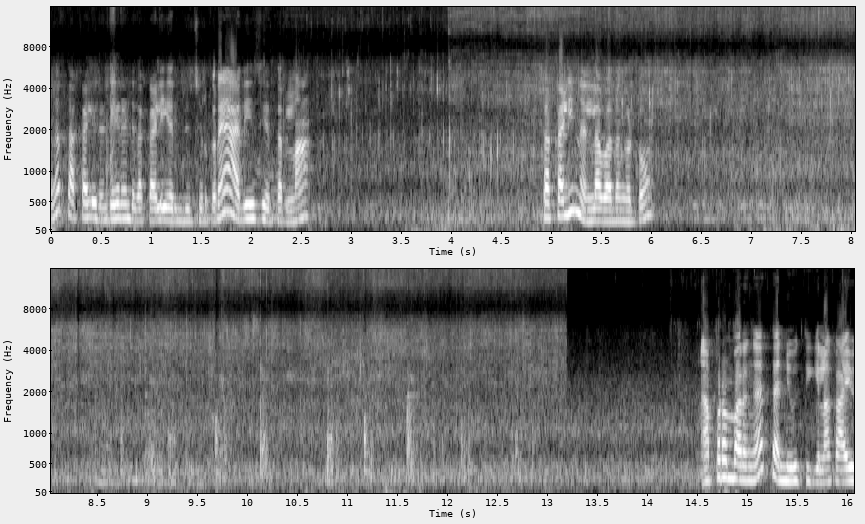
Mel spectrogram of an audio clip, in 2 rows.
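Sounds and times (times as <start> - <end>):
tomatoes sizzling in hot oil: 0.3 - 13.2.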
